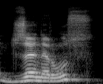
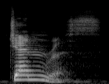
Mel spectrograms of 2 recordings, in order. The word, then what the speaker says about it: generous: very generous don't say generous generous you don't need to pronounce the second syllable make it two syllables generous generous generous lots of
